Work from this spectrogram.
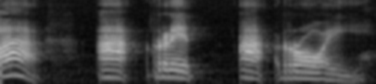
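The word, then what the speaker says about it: เอร็ดอร่อย: อ่าน ว่า อะไร คะ คำ แรก อ่าน ว่า อะ เร็ด ส่วน คำ ที่ 2 อ่าน ว่า อะร่อย คำ นี้ อ่าน ว่า เอร็ด อร่อย และ คำ สุด ท้าย เมื่อ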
